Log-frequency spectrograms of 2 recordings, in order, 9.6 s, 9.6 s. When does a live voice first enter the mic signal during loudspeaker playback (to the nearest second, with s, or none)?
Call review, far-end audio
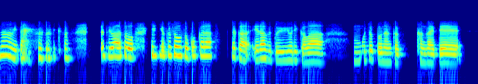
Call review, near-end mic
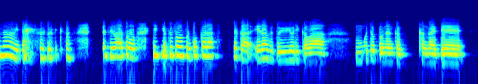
none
